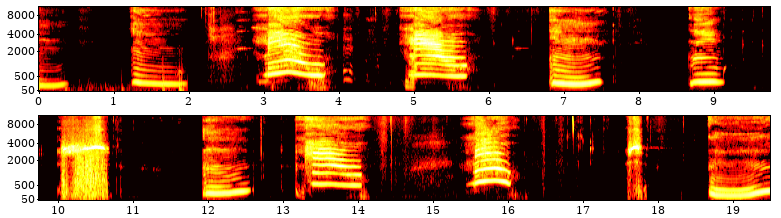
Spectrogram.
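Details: Cat repeatedly meowing in a small indoor room, about one call every two seconds, each short meow bending up then down, some higher and sharper, with quiet gaps between.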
